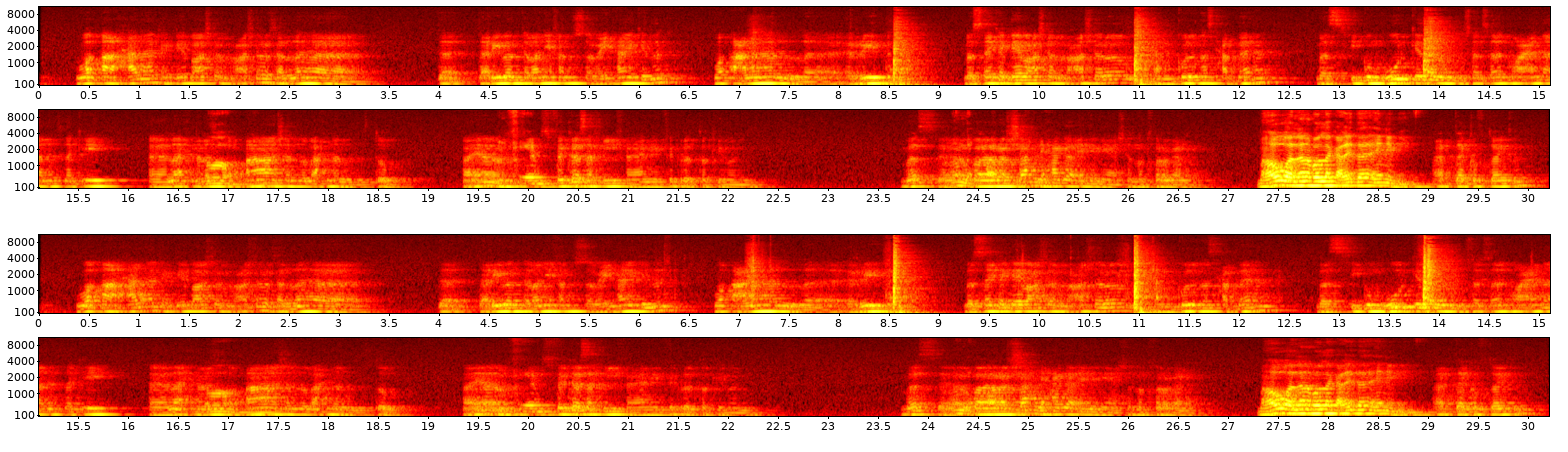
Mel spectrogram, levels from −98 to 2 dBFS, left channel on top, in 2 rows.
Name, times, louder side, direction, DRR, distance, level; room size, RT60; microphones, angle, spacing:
voice 1, 0.4-3.2 4.0-6.3 6.7-8.8 9.2-12.3 12.8-15.8 16.2-18.7 19.3-22.3 23.7-26.7 29.0-29.9, left 1 dB, 60° left, 3.4 m, -28 dB
sound 1, 6.2-6.6 7.0-7.4 8.1-9.0 9.8-10.0 10.3-10.4 10.8-11.3 12.3-12.4 13.8-14.5 14.9-15.0, right 5 dB, 70° right, 0.8 m, -29 dB
voice 2, 16.8-17.4 19.7-20.3 24.2-24.7 27.3-29.0, left 3 dB, 80° left, 0.8 m, -20 dB
10.0 x 5.5 x 8.0 m
head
